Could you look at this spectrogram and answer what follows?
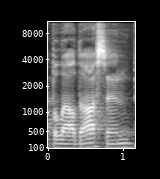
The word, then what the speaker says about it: Bilal Dawson: So you can follow me on Instagram at Bilal Dawson, BILALDAWSON, because Bilal, I feel like some people don't know how to spell it, so there you go.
